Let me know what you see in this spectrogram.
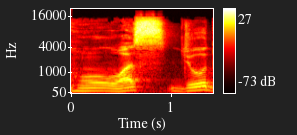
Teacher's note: دال پہ قلقلہ کرنا ہے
